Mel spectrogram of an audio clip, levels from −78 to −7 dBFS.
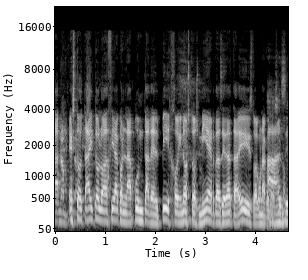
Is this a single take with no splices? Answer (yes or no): yes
